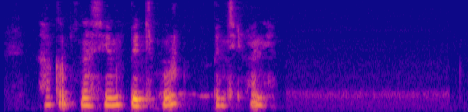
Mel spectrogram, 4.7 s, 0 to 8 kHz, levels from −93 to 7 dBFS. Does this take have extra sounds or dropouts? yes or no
no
